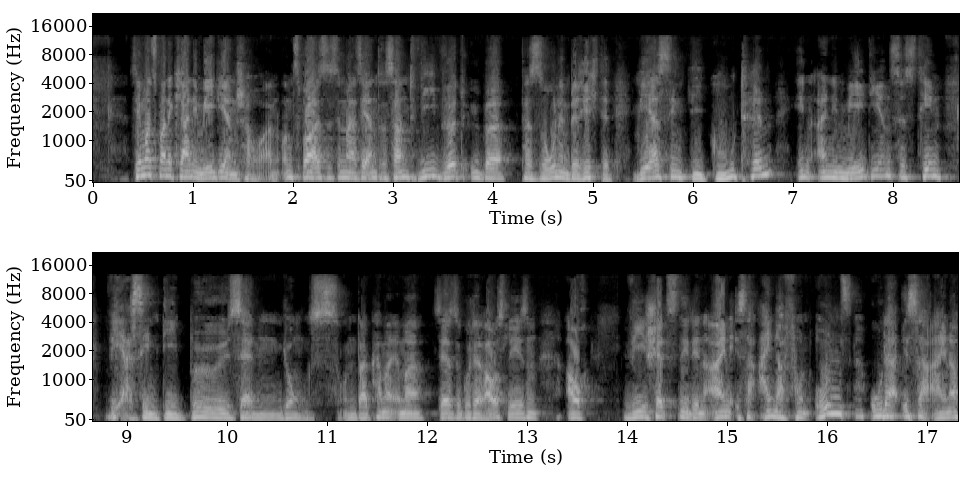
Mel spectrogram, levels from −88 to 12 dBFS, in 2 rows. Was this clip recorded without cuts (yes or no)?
yes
